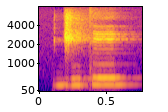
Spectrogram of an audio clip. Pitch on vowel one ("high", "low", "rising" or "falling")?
high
